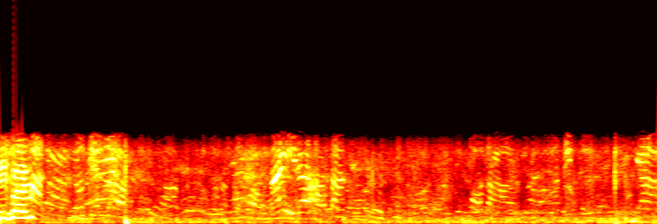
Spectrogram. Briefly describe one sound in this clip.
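A ball bounces on hard ground.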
